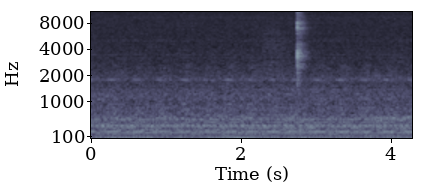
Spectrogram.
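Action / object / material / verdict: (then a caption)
scrape / bar of soap scraped by a blade / soap / none. A blade scratches along the edge of a solid pink soap bar with a grid pattern cut into it. A single short, bright scratch sounds about two-thirds of the way through and dies away quickly. The rest of the clip is steady, quiet background hiss.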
